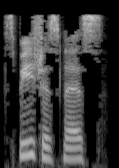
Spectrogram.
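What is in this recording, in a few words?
"speciousness", British English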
